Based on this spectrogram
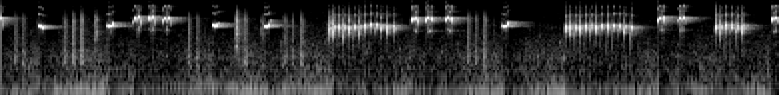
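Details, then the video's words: Kolibri ninja sunbird song used as therapy for caged birds: scattered high, sharp slurred notes and clicks, broken by several fast rattling trills and clusters of piercing, rapidly repeated tweets. "KOLIBRI NINJA TERAPI GACOR"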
